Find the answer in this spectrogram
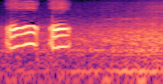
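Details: African grey parrot, a fast-talking bird, prompted to imitate a rooster, gives two harmonic, crowing-style calls, the first longer and the second shorter, with a faint low hum beneath.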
